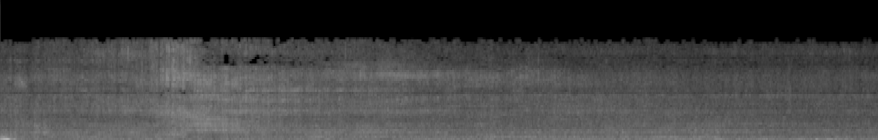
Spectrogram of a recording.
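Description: Model trains running on a layout: a steady whirr of small electric motors and wheels on the track, growing louder about two seconds in as a train passes close, then easing back.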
